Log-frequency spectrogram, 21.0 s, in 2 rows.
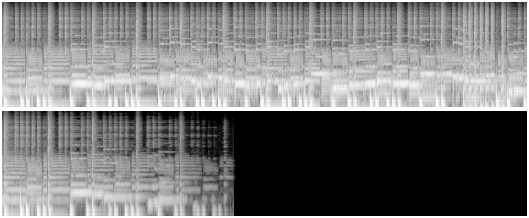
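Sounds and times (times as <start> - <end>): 
marimba: 0.0 - 14.4.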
